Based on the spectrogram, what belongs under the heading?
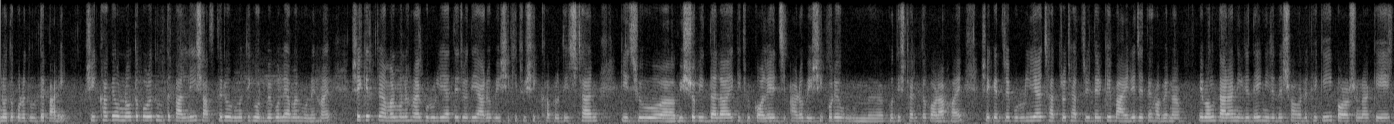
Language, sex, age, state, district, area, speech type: Bengali, female, 45-60, West Bengal, Purulia, urban, spontaneous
